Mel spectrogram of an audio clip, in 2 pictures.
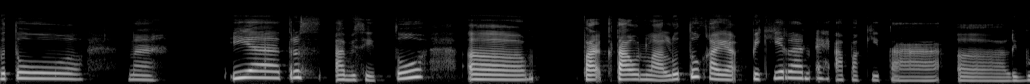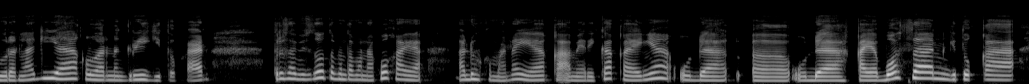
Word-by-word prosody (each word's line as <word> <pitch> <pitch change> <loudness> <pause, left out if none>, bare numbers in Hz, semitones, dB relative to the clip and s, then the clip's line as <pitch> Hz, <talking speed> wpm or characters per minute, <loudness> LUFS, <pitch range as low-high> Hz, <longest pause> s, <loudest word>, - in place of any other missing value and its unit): Betul, 260 -2 +1 0.4
nah, 215 -2 -4 0.8
iya, 310 0 +5
terus 310 +1 -1 0.2
abis 210 -1 0
itu, 265 - +1 0.4
eee, 225 -2 +3 0.6
tah 220 0 +7 0.2
tahun 230 -1 +6
lalu 205 +1 +1
tuh 350 +7 +3
kayak 230 -7 +2
pikiran, 285 +3 +1
"Eh, 270 -2 -5
apa 215 -1 -5
kita, 180 -3 -7 0.2
eee, 175 -1 -5
liburan 190 +2 -2
lagi 265 +7 +1
ya, 260 +1 +2
ke - - -18
luar 210 -2 +1
negeri", 200 +3 -2
gitu 180 - -12
kan, 190 +3 -1 0.7
terus 260 +1 -1
abis 230 -2 -2
itu 300 - +4
teman-teman 225 -5 -3
aku 280 +9 +1
kayak, 215 -6 -2 0.4
"Aduh, 230 +2 0
ke 235 - -18
mana 185 +5 -7
ya, 205 -2 -1
ke - - -5
Amerika 180 +7 -3
kayaknya 225 +7 0
udah, 190 -1 -1 0.3
eee, 175 -1 -1
udah 185 -1 +2
kayak 190 0 +3
bosen", 275 +2 +5
gitu, 225 0 +2
Kak. 215 -2 +1
220 Hz, 130 wpm, -26 LUFS, 190-260 Hz, 0.8 s, tah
